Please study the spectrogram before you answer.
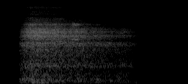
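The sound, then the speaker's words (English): A single deep breath in, drawn slowly as part of a guided calming exercise. The airy, breathy inhale is quiet, lasts a little over a second, and gradually fades. “Just calm down. Breathe with me. In.”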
